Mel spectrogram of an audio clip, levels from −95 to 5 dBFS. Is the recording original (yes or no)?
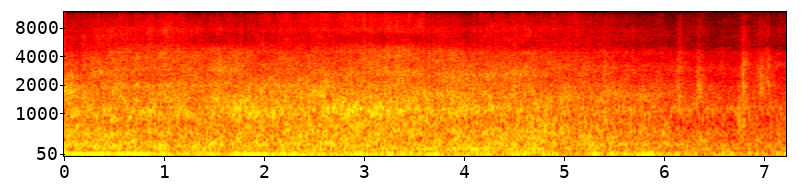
no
